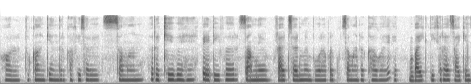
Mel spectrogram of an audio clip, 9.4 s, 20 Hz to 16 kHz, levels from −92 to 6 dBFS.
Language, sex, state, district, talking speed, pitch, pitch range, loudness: Hindi, female, Bihar, Begusarai, 190 wpm, 215 Hz, 210-220 Hz, -32 LUFS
